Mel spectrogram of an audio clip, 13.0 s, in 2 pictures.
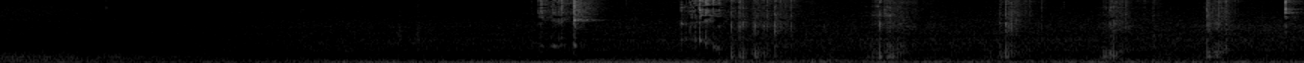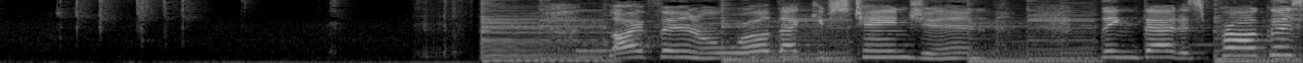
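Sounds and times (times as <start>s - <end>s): crunching and chewing crispy food: 2.6s - 9.0s.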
